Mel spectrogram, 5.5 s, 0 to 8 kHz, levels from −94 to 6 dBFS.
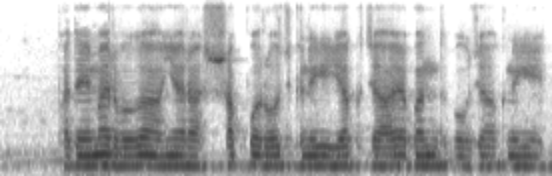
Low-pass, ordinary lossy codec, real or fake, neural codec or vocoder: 7.2 kHz; Opus, 24 kbps; real; none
